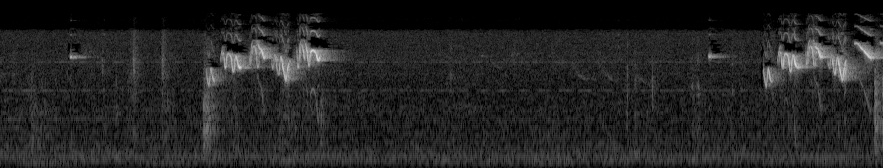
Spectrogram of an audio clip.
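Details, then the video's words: Yellow-fronted canary brought from Spain, singing profusely: two short bursts of rapid, high, sweet twittering notes separated by a few seconds of quiet, with a faint low hum underneath. "CANÁRIO-DE-MOÇAMBIQUE DIRETO DA ESPANHA CANTANDO MUITO"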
